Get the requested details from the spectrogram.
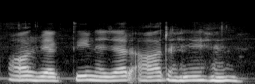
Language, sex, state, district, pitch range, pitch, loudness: Hindi, female, Jharkhand, Ranchi, 175-195 Hz, 185 Hz, -12 LUFS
